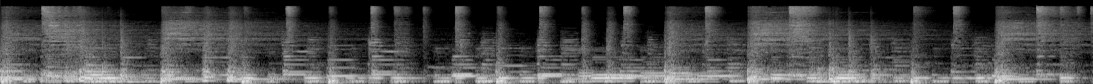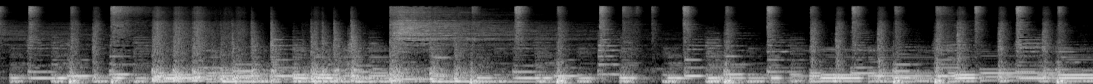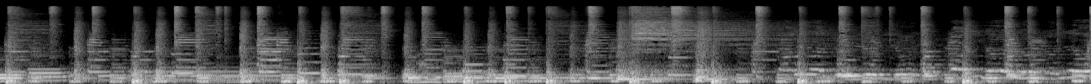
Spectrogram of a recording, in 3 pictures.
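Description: A reggae band playing live: drum kit, electric guitar and synthesizer keyboard together in a steady groove.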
